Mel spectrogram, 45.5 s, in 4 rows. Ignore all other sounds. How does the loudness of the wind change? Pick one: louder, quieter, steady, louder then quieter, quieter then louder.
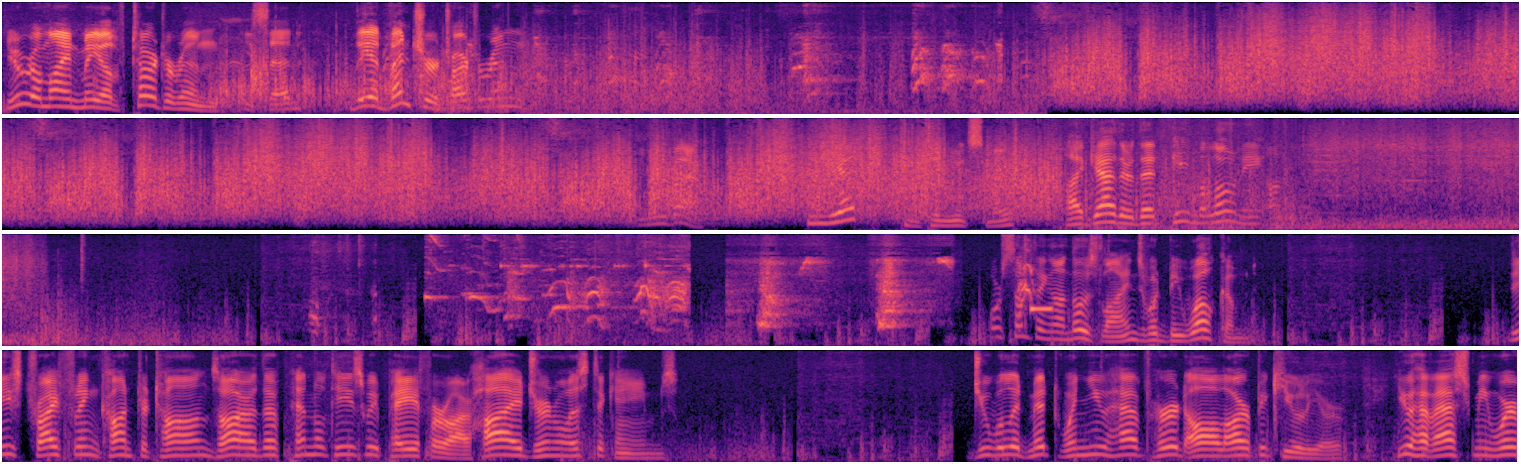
quieter.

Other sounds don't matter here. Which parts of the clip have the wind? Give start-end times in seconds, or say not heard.
0.0-45.4.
